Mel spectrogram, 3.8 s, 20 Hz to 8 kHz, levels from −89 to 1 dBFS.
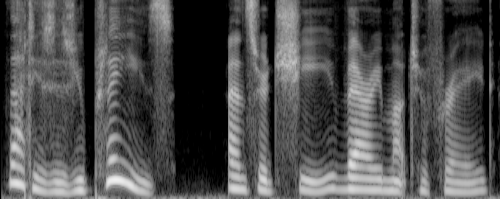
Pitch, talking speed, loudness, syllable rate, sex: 170 Hz, 160 wpm, -18 LUFS, 4.6 syllables/s, female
